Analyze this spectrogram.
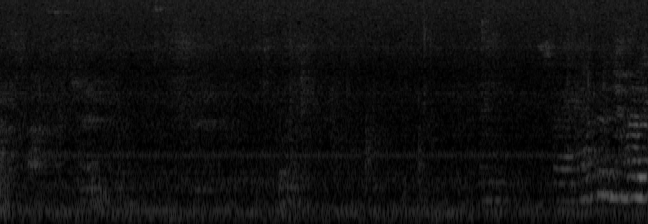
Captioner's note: laughter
